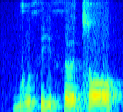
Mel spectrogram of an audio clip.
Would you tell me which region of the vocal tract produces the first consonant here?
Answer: velum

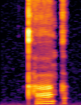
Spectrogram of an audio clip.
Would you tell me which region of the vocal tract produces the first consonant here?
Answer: velum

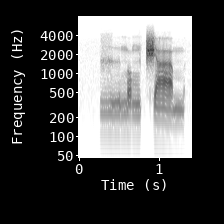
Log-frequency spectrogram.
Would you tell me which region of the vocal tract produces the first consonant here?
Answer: velum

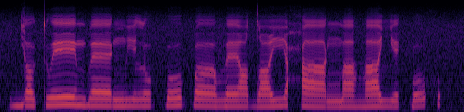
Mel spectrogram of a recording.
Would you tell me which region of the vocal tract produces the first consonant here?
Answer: palate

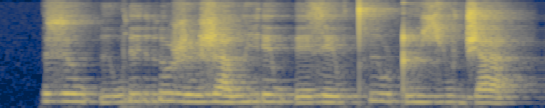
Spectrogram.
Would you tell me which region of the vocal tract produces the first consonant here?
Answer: tongue tip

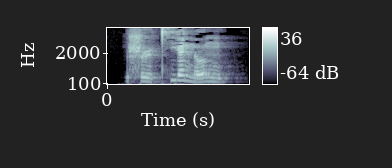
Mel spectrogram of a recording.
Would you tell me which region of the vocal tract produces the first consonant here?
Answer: retroflex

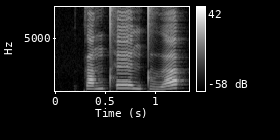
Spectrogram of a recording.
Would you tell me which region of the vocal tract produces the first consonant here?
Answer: velum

